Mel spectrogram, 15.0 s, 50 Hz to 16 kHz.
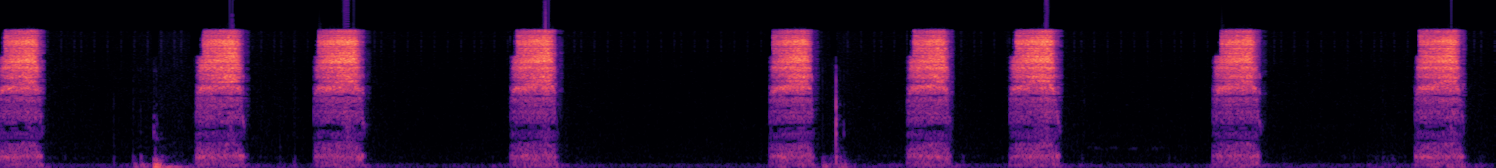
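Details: Barn owlets in a nest box in the early hours of 27 March 2024, sharing food: steady series of short harsh hissing screeches, about ten in fifteen seconds, with a soft shuffling thump early on.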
